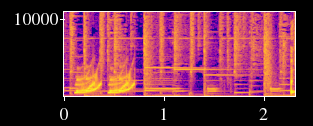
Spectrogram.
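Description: Two short cartoon sound effects in quick succession, each a fast sweep in pitch, followed by background music made of short notes.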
